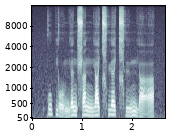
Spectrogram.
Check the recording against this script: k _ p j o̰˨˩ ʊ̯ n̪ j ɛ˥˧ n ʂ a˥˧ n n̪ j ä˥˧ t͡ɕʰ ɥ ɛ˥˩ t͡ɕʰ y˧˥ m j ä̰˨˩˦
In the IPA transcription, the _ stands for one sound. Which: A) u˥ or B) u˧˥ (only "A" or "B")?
A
